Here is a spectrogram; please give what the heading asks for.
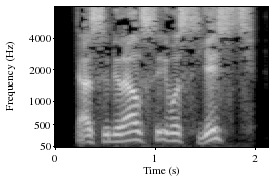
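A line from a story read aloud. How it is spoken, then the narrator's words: Loud and deliberate. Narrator (Russian): сказал он громко и раздельно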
